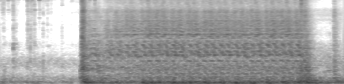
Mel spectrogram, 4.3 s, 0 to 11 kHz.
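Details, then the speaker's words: 1991 Ford Bronco with 351 5.8 engine, battery tested fully charged and fuel pump heard priming: starter spins the engine at an even, quick churning rhythm for about three seconds but it never fires. Crank no start. "he cranks but it won't turn over"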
